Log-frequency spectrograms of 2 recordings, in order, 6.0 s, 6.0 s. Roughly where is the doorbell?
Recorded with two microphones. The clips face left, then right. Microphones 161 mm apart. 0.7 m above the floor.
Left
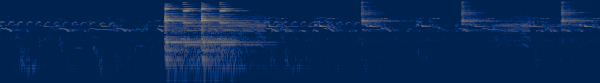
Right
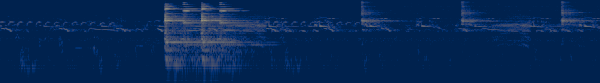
Centre.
